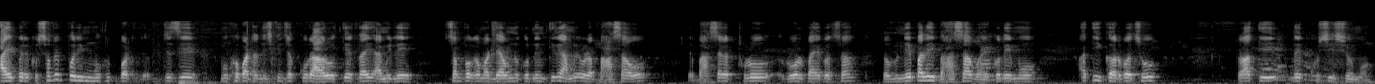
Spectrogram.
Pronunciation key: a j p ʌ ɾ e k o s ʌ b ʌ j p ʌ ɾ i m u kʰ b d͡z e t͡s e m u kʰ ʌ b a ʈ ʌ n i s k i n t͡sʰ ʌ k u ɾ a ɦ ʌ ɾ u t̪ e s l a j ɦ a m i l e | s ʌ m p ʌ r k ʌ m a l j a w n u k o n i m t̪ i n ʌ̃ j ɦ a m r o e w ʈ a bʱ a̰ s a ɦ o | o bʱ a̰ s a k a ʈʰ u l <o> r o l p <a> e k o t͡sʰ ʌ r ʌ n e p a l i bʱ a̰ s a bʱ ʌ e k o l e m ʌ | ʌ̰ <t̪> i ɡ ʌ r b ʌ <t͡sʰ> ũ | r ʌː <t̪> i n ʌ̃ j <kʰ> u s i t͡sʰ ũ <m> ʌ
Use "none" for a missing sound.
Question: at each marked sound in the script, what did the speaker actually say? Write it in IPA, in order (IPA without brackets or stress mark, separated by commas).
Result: o, a, t̪, t͡sʰ, t̪, kʰ, m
